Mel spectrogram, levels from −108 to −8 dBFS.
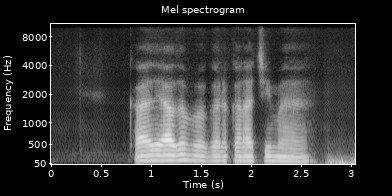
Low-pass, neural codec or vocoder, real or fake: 9.9 kHz; codec, 24 kHz, 0.5 kbps, DualCodec; fake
